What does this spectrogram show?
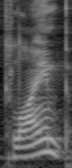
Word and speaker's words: climb: try to climb up B is Silent not climb no climb and you think when you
